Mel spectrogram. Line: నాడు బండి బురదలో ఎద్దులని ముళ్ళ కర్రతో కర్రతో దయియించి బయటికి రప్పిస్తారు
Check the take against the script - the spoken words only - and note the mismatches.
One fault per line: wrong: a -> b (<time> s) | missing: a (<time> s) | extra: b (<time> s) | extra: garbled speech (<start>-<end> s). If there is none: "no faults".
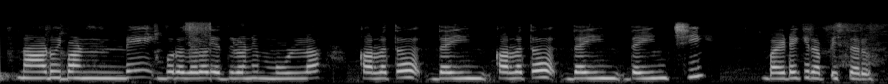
no faults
